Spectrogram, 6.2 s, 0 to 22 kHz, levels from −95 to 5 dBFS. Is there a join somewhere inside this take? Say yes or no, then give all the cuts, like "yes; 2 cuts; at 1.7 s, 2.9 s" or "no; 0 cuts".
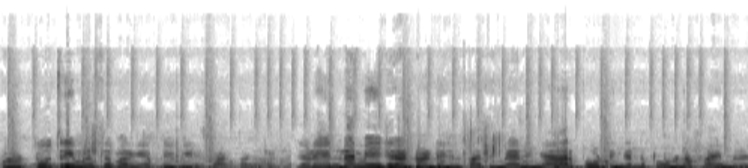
yes; 1 cut; at 2.6 s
